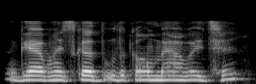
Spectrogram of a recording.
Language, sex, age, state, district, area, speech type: Maithili, female, 45-60, Bihar, Samastipur, rural, spontaneous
